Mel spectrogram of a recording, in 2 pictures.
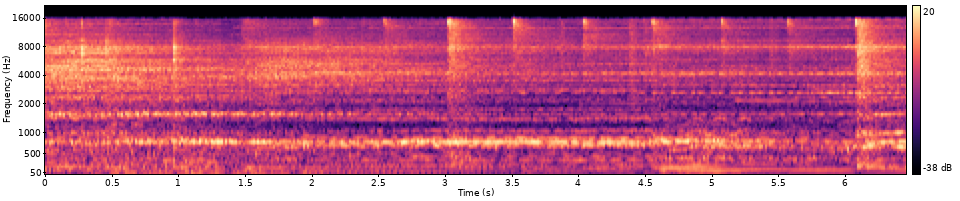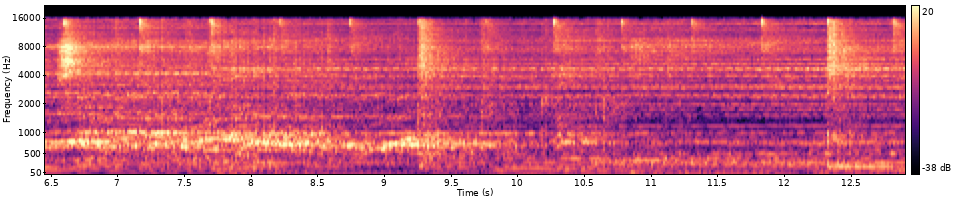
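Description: A live band playing a slow, sustained rock song, recorded from the audience. Organ-like chords and held bass notes change every second or two, with backing singers and electric guitar over them.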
